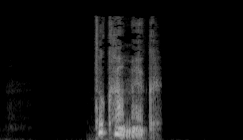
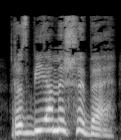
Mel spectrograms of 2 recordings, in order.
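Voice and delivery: loud, raised command; urgent shout; 5 semitones higher, 8 dB louder than usual. A narrator's reading. Rescuer announces action at crashed car, urgent shout.

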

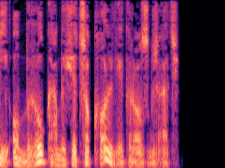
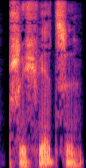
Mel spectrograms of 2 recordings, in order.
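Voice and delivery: usual speaking voice

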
